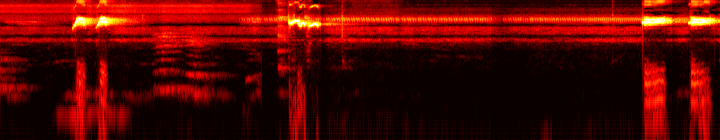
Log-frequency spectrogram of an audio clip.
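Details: Blue-crowned hanging parrot in 'tembakan rapat' calling: piercing high paired squeaks at the start and end, a single note between, over a continuous thin high-pitched whine.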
